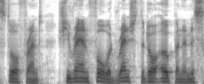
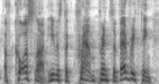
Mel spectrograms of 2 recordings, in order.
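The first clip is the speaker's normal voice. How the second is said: high, loud sarcasm; resentful outburst; bitter cry; 11 semitones higher, 6 dB louder than usual. Acted. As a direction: answer your own question scornfully, speeding up. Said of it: "cried Mary".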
